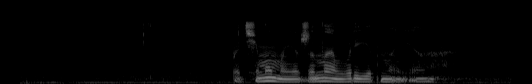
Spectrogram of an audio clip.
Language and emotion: Russian, neutral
